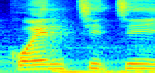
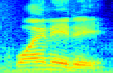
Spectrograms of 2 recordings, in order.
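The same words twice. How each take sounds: First: The T after N is clearly pronounced. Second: The T after N is dropped. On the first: The speaker calls it wrong. "you don't say" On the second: The speaker calls it right. "you just say"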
